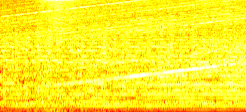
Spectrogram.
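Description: Station ident sting: a held electronic chord with a tone gliding steadily upward through it, building toward the reveal.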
